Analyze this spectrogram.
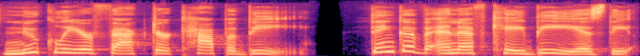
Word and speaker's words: NF-κB: in the body called NF-κB, pronounced nuclear factor kappa B.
